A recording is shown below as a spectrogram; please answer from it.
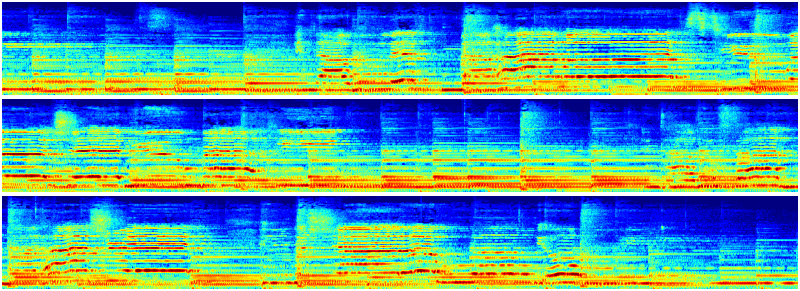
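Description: A woman singing a worship song into a microphone over an electric keyboard, with acoustic guitar and drums in the band.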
